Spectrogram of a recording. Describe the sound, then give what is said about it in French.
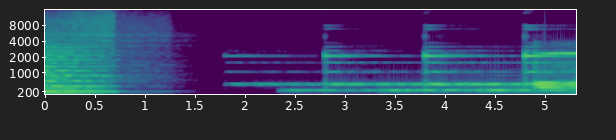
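A bright electronic smartphone app notification chime, prompting users to take a photo of themselves within two minutes, plays a short melodic sequence of clear tonal notes, with several sharp accented hits about a second apart over a sustained tone, loud with no talking. “Tu as 2 minutes pour capturer un biril. Cette notification, près de 5 millions de Français la reçoivent chaque jour à une heure totalement aléatoire.”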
